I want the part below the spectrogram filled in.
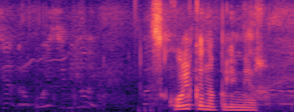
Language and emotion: Russian, neutral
